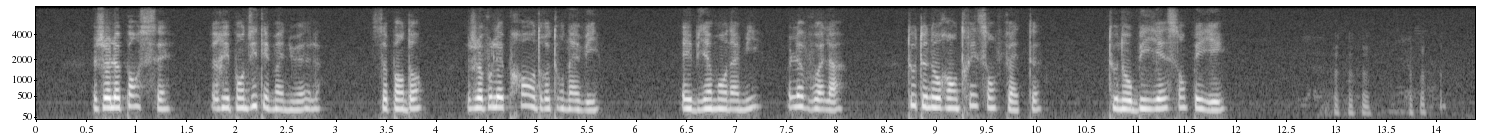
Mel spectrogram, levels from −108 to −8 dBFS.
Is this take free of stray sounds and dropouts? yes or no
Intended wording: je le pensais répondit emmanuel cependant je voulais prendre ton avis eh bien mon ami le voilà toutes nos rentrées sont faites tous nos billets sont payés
no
